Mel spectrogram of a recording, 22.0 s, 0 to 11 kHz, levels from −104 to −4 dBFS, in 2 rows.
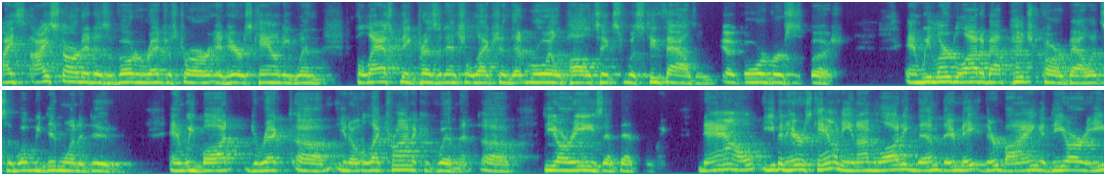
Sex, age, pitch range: male, 50-69, 150-180 Hz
